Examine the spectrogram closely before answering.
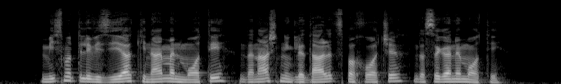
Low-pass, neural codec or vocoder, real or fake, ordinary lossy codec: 14.4 kHz; none; real; MP3, 64 kbps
